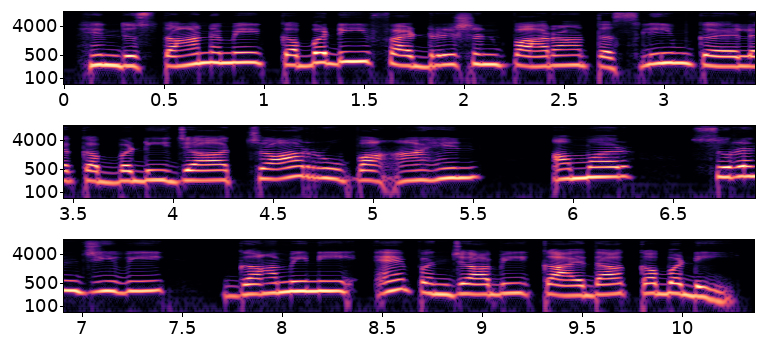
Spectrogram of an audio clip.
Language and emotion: Sindhi, neutral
